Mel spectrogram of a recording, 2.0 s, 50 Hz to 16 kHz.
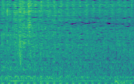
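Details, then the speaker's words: Honda Vario 125 (new model) after engine rebuild (new piston; engine internals were dirty), brought in for failed starting: smooth, steady idle with no knock or rattle; no white exhaust smoke, normal idle. "Dan suaranya halus bosku, suaranya bosku ya, halus ya."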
